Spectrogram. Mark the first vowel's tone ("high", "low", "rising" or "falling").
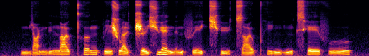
low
